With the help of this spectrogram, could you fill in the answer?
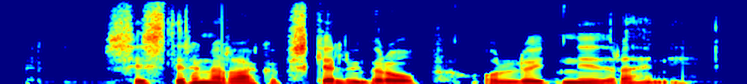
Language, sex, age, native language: Icelandic, male, 30-39, Icelandic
